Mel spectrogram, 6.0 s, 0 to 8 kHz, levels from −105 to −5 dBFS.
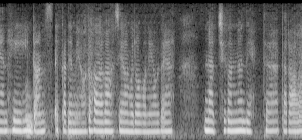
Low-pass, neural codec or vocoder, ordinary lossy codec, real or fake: none; codec, 16 kHz, 1.1 kbps, Voila-Tokenizer; none; fake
